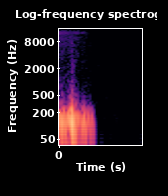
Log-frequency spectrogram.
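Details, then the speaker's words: Heart sound from an AI-powered patient simulator manikin (simulated), heard via stethoscope during auscultation training: a single deep, soft thump like one heartbeat; heart sounds. "So let's say I want to check the heartbeat. So you will be able to hear the sound sounds on your scenario as"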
